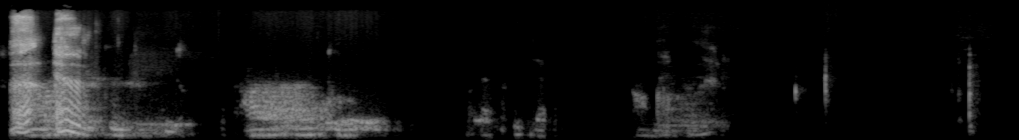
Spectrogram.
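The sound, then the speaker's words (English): A participant on a Zoom video call who is not muted, during a church service, coughs and clears their throat in a few rough bursts, fairly loud, followed by quieter throaty noises and a few faint clicks in otherwise near-silence. “Sorry, congregation that are in the room, you don't know this, but there's somebody not muted, and I can hear them coughing.”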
